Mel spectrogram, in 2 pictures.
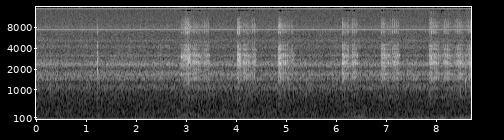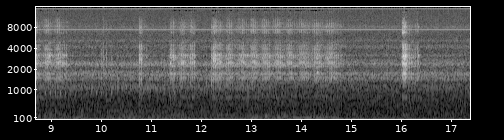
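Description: Brass gear train of a Schatz 400-day clock movement whirring and rattling in short, irregular bursts, two of them lasting a second or more, over a steady hiss.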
